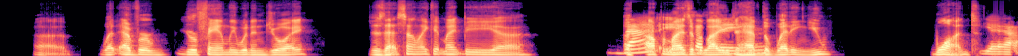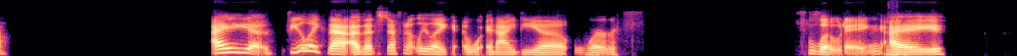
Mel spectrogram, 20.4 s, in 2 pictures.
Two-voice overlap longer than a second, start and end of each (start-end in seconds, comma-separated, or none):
6.2-7.7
